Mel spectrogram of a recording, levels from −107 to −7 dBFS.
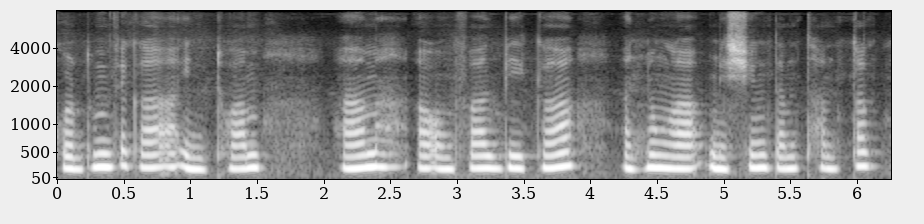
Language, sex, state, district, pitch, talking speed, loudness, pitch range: Mizo, female, Mizoram, Aizawl, 220 Hz, 160 wpm, -13 LUFS, 210-235 Hz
